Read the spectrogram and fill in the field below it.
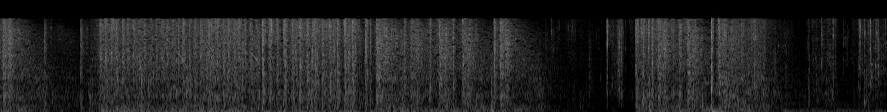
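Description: A wooden wall splinters and breaks apart with loud cracking.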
